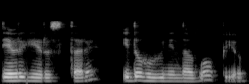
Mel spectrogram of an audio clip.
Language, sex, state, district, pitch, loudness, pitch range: Kannada, female, Karnataka, Dharwad, 170 Hz, -25 LUFS, 155-195 Hz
